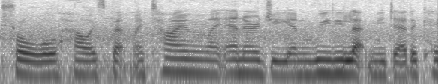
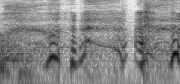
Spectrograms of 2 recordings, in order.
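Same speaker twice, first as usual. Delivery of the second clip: loud, high laugh breaking out; burst of laughter; 9 dB louder than usual. Real, not acted. Laughs at her own hardcore rule.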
